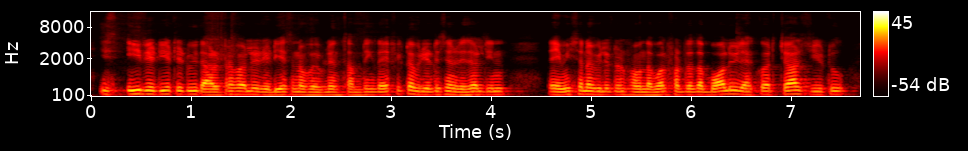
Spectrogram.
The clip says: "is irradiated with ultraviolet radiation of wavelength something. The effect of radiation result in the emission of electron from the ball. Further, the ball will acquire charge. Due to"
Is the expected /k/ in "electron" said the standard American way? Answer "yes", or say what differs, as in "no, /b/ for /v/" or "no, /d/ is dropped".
no, /k/ is dropped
